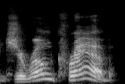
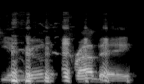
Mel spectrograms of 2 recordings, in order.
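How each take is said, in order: First: The name gets an Americanized English pronunciation. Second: The name gets a native Dutch pronunciation. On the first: The speaker calls it wrong. "us Americans would say" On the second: The speaker calls it right. "but it's"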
